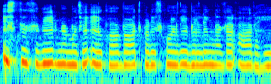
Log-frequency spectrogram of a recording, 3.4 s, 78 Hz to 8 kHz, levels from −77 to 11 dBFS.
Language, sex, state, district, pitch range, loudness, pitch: Hindi, female, Chandigarh, Chandigarh, 225-240 Hz, -17 LUFS, 230 Hz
